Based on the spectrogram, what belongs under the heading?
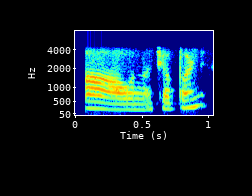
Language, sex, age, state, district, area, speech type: Telugu, female, 18-30, Telangana, Sangareddy, urban, conversation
